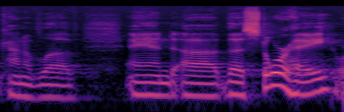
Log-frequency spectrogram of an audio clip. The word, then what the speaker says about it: storge: It's agape, phileo, I think it's storge is how you pronounce it. It's storge.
